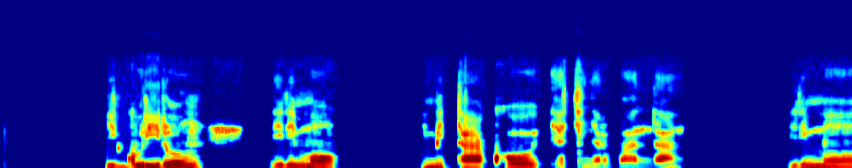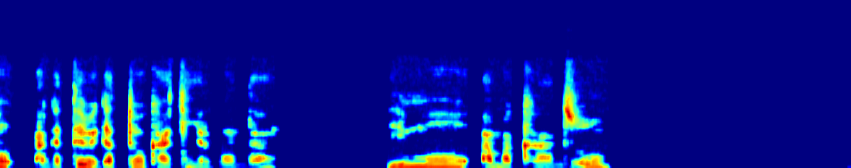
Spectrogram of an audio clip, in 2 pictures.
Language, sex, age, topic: Kinyarwanda, male, 25-35, finance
